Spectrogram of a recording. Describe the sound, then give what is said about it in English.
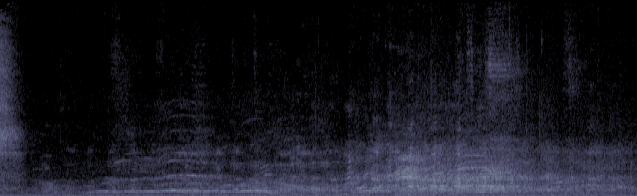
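A crowd murmurs and lets out rising and falling oohs and aahs in nervous anticipation, with scattered chuckles. The voices swell louder toward the middle and end. “I don't know if y'all can hear them at home right now or not, but they're like wooing and oohing and awing and like it's like a nervous anticipation, is what it sounds like to me.”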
